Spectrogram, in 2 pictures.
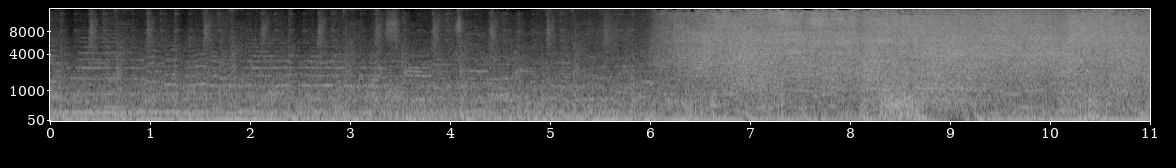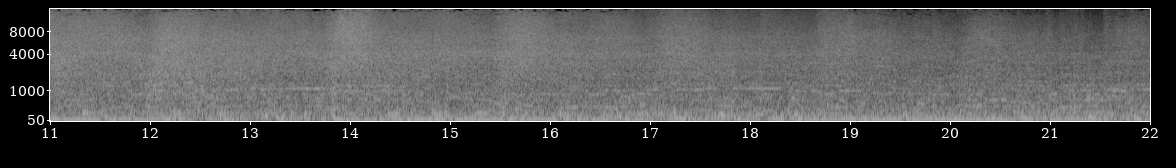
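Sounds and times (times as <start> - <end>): steam locomotive blowing steam: 0.0 - 22.0.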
